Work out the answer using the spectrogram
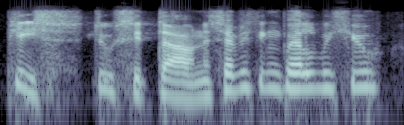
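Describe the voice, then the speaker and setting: A man voicing Vickers, a courteous, formal schemer who speaks in a measured, faintly menacing way. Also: high voice, sharp tone, dry recording, exaggerated voice. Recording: dull, dry recording.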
